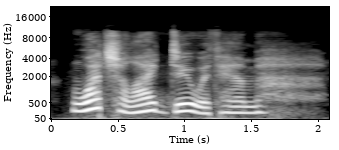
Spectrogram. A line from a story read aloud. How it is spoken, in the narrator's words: sighed Joe, finding that emotions were more unmanageable than she had expected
